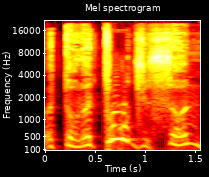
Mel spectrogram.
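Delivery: stern stage whisper. Acting out a dad talking to his son in front of friends, imitating a dad half-whispering. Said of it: "your dad whispering in front of your friends".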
